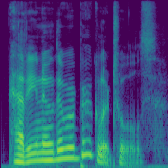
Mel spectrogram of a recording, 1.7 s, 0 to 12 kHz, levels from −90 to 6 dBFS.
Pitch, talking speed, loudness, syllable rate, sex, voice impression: 175 Hz, 285 wpm, -15 LUFS, 7.6 syllables/s, male, masculine, very adult-like, slightly muffled, fluent, sincere, friendly, reassuring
